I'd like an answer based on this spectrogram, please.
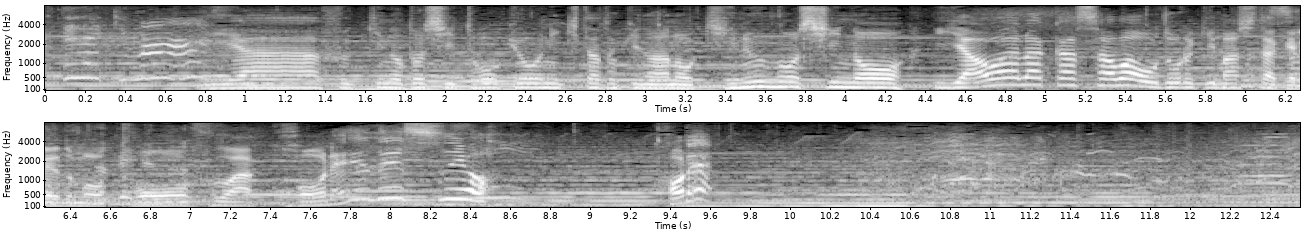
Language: Japanese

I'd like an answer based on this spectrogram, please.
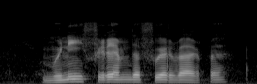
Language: Afrikaans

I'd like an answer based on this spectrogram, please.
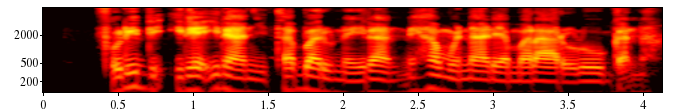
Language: Kikuyu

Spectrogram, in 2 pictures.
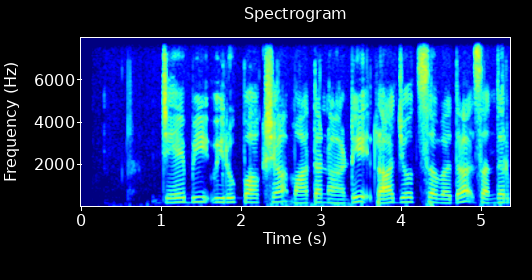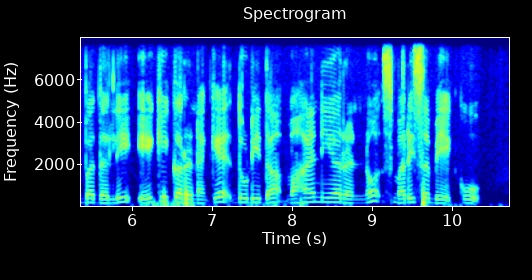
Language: Kannada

